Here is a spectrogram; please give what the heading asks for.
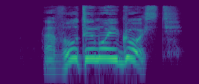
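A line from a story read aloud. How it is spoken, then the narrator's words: Exaggeratedly joyful exclamation. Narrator (Russian): преувеличенно радостно воскликнул Юсуф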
